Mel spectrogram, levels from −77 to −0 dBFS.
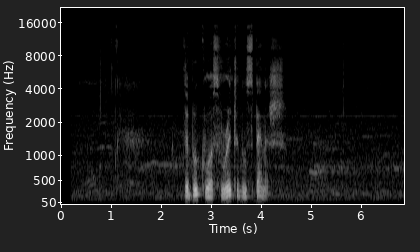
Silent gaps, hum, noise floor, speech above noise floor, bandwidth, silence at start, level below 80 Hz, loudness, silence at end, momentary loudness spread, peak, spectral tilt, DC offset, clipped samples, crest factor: none; none; -59 dBFS; 26 dB; 15.5 kHz; 0.65 s; -78 dBFS; -33 LUFS; 0.1 s; 26 LU; -16 dBFS; -5 dB/octave; under 0.1%; under 0.1%; 22 dB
